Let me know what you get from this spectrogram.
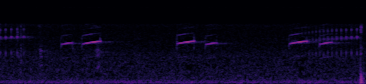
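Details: Spring peepers (Pseudacris crucifer) calling at the start of spring beside an outdoor pool, with a leopard frog also nearby: short, high, rising peeps, often in quick pairs, about every second.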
